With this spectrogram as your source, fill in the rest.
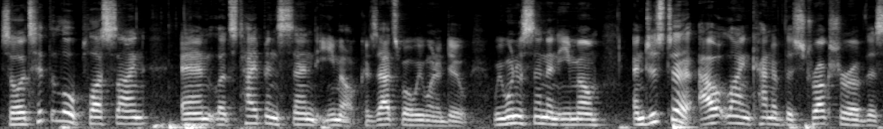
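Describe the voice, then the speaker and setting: A man's plain, everyday voice, fairly high in pitch, at a moderate pace with ordinary pitch variation, on a very clean recording with a silent background. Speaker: software tutorial creator. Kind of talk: tutorial. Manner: casual, conversational.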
